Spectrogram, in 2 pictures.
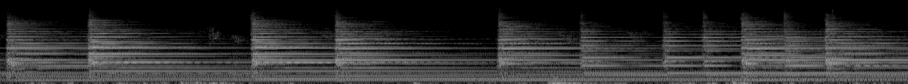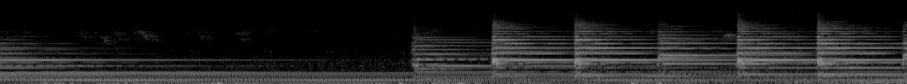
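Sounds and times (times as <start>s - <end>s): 
church bells ringing: 0.0s - 18.1s.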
